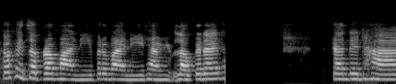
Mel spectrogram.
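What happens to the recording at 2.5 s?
A playback stall runs from 2.25 s to 2.84 s, silencing the speech for about 0.58 s before it resumes. The player most likely ran short of data or had its thread blocked, so the output simply stopped mid-flow until it recovered.

Computer activity noise is also present through this moment, a buzz pulsing at roughly 200 Hz and sitting around 35 dB below the speech. It comes from processor or peripheral load shifting the shared ground of the audio circuit, so it follows the machine's activity rather than the speech.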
